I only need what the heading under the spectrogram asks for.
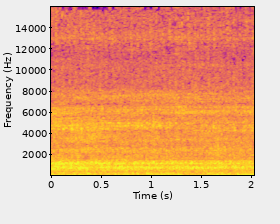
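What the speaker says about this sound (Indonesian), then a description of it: "mesinnya halus banget" A Mercedes-Benz 3000 cc V6 engine idles smoothly with an even, low steady hum and no revving, close by and unaccompanied by voices.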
